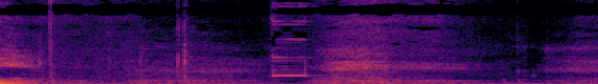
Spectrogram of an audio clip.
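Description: A single short electronic beep about a second in, from a handheld camera gimbal that is getting confused, amid faint handling noise.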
